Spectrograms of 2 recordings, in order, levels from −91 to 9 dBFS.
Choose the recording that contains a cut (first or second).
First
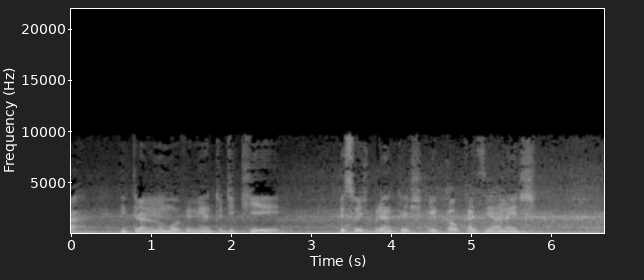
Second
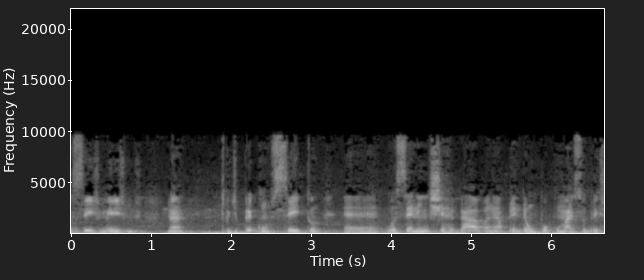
second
